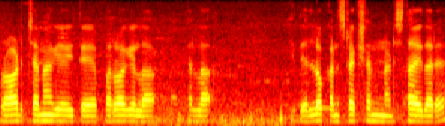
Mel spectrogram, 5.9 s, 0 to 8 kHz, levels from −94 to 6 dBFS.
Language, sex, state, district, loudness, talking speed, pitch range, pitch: Kannada, male, Karnataka, Raichur, -16 LUFS, 80 wpm, 130-140 Hz, 135 Hz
